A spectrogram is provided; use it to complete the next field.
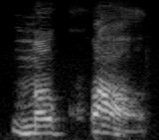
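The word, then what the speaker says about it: Maucoil: You would pronounce this Moqual.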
